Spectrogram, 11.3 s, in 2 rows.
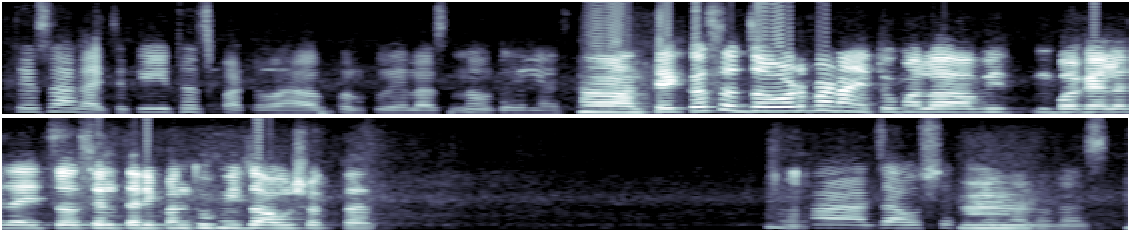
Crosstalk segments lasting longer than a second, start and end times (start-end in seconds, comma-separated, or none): none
